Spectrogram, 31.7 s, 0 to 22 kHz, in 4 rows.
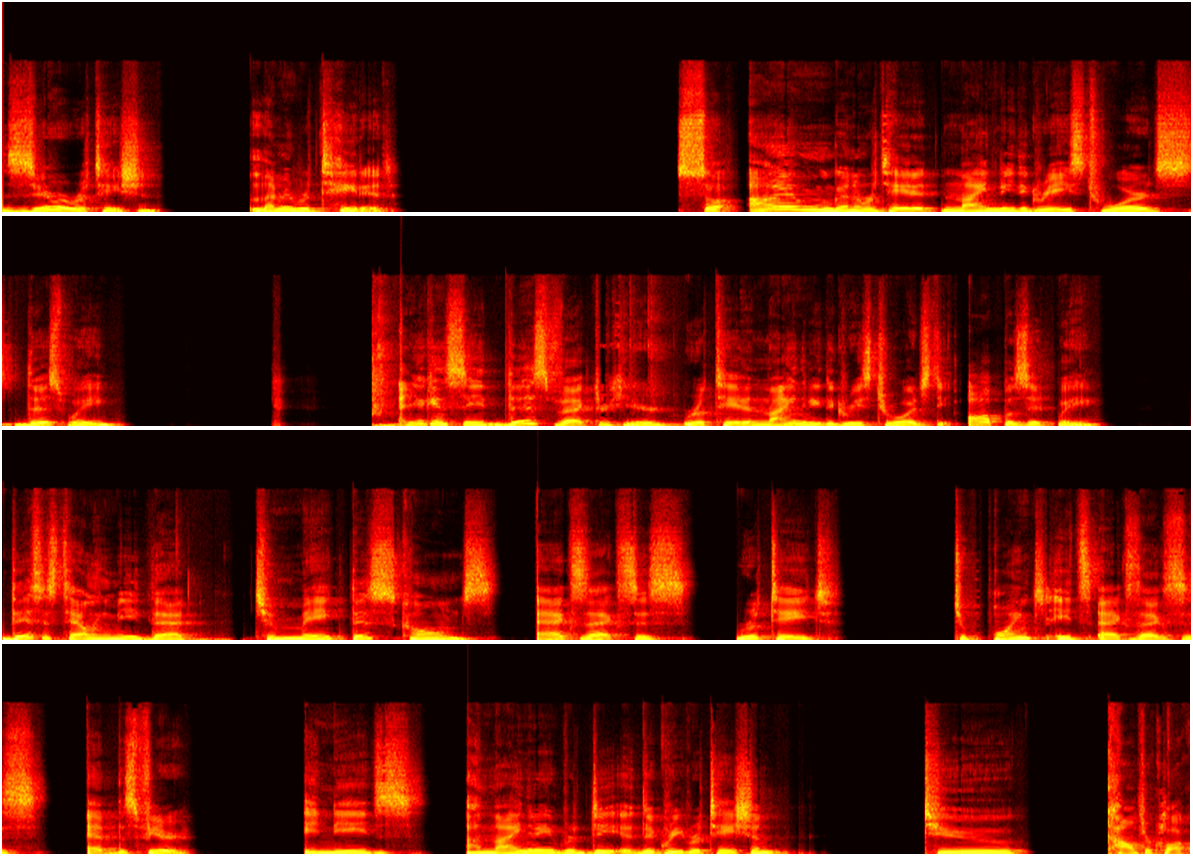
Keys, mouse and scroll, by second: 2.0-9.1 drag, 10.3 w, 11.7-12.5 typing, 11.9 right click, 17.8 click, 30.8-31.7 typing, 31.0-31.7 right drag.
